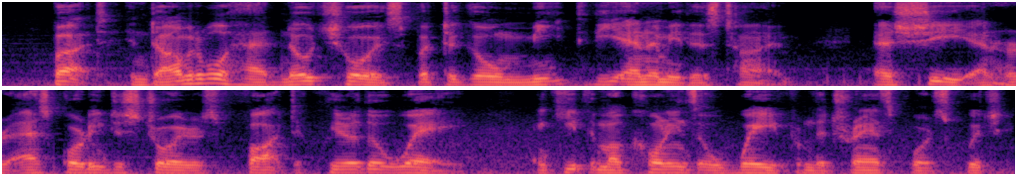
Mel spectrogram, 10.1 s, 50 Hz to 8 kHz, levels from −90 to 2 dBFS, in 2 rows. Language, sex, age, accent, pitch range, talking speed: English, male, 30-49, American, 90-105 Hz, 195 wpm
